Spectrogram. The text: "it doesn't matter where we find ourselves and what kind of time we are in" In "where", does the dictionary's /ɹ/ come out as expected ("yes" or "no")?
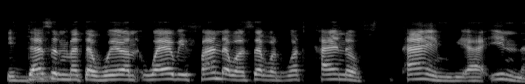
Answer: no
